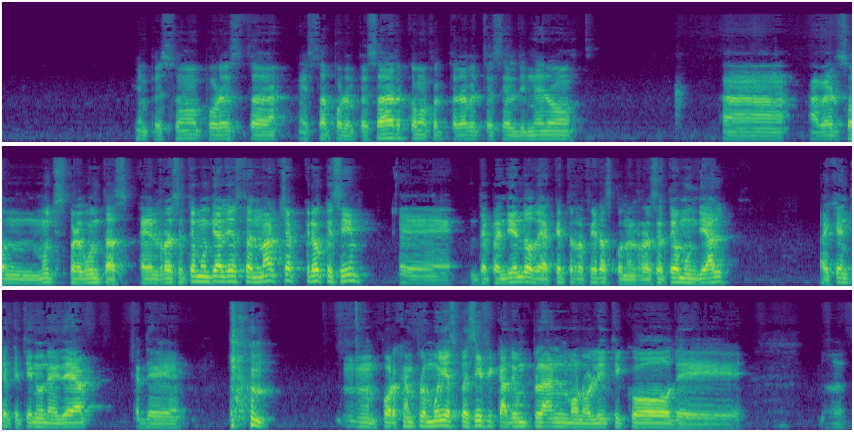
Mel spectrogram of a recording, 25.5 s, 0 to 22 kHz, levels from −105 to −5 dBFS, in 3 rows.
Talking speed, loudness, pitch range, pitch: 125 wpm, -24 LUFS, 100-120 Hz, 110 Hz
